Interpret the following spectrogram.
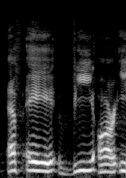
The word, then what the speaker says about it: Favre: day when Brett Favre, who doesn't even know how to say his own name correctly, the consonants are flip-flopped. You're like, spell your name right, dude. All right, you gunslinger. F-A-V-R-E is Favre.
